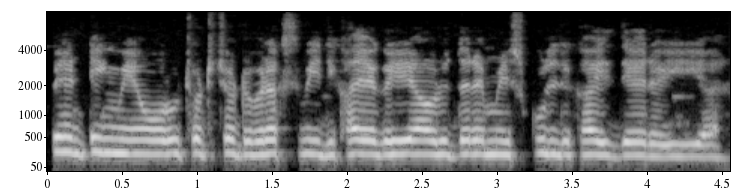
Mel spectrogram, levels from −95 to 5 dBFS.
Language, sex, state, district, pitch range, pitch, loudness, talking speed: Rajasthani, male, Rajasthan, Nagaur, 210-225 Hz, 220 Hz, -16 LUFS, 235 wpm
